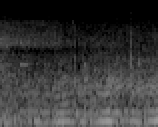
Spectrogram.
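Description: Bees hum at a nuc hive in a steady, close buzzing drone, several insects overlapping at a soft, even level with no voices.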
